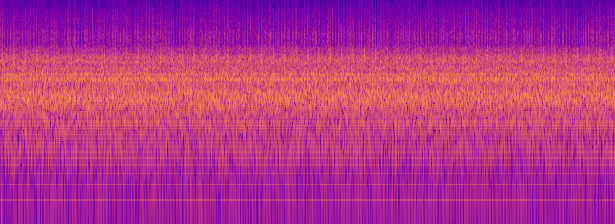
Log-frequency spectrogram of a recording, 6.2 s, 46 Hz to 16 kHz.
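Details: Mercedes A-Class W168 1.6 petrol, cold engine idling without throttle: fast light steady ticking over a hissy top end, plus continuous hum from timing chain hydraulic tensioner needing cleaning or replacement; knock fixed by replacing hydraulic valve lifters.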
